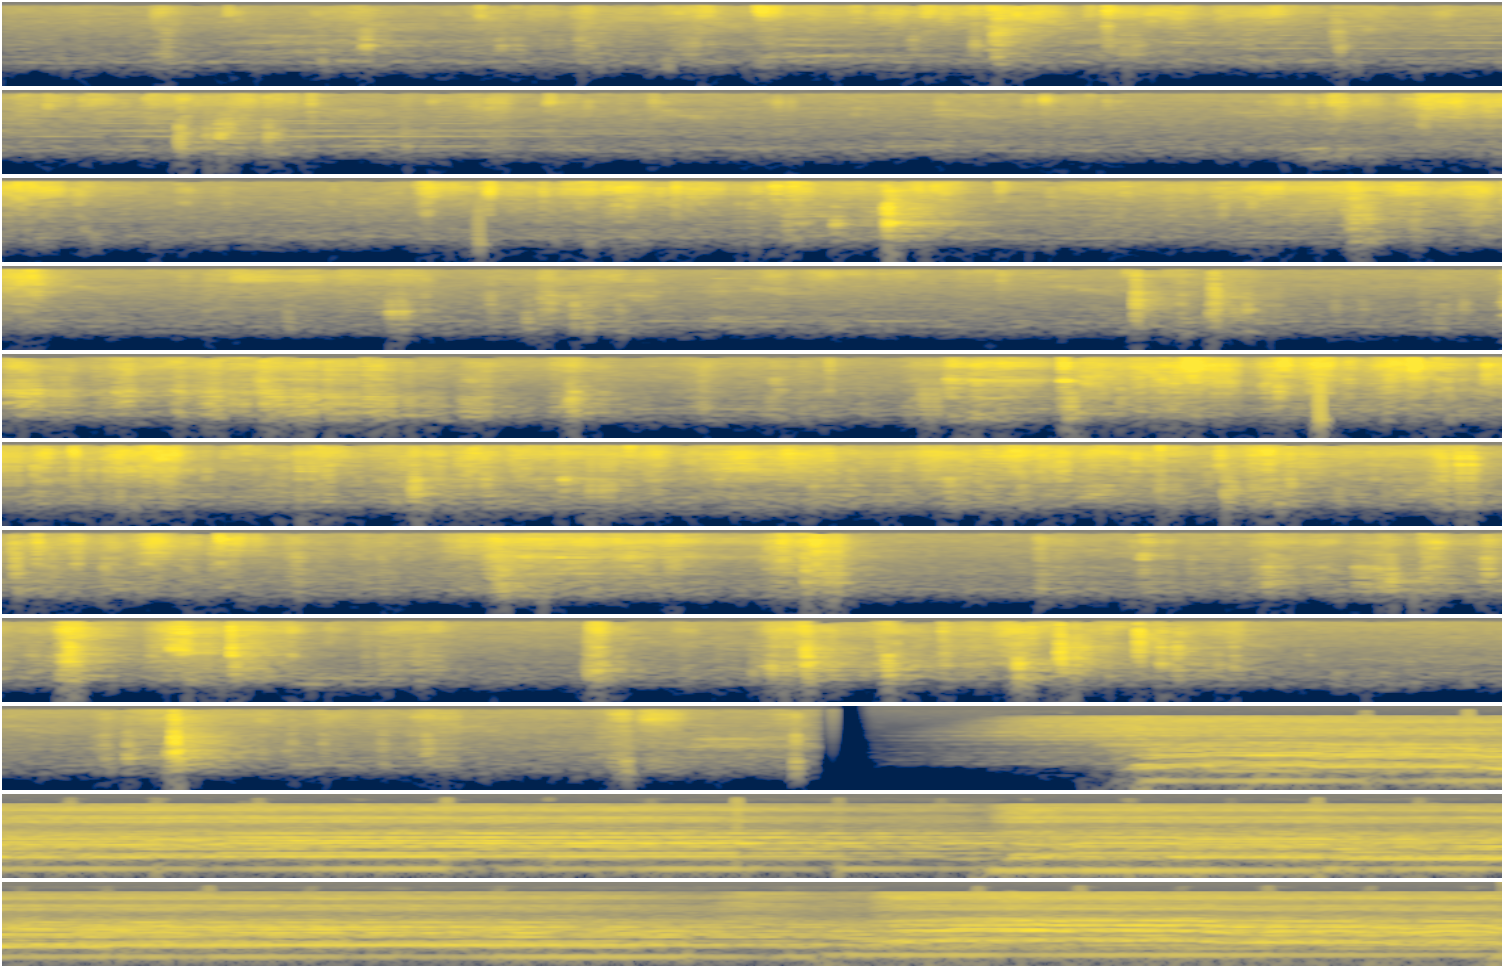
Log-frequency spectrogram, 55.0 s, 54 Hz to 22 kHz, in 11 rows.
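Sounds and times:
plastic wrap crinkling: 1.6 - 7.3, 9.2 - 15.4, 20.0 - 33.0.

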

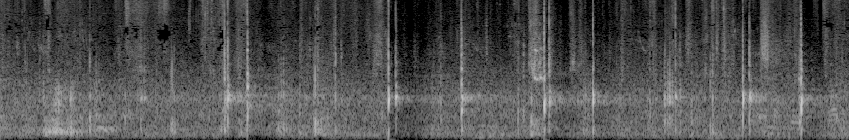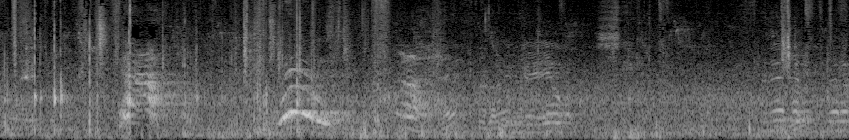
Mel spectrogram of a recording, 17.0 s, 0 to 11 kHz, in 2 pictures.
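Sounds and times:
footsteps scuffing on concrete: 0.0 - 12.5.

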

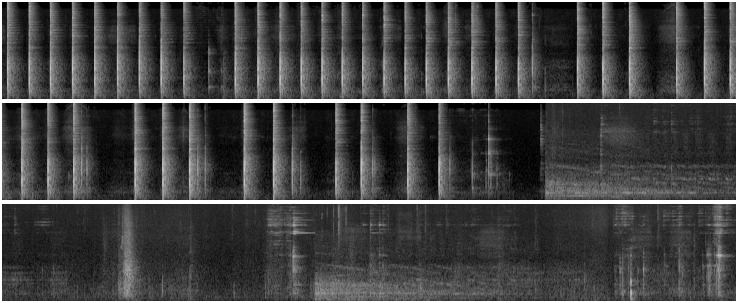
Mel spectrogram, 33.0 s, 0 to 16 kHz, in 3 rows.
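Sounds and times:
hammer clanging on anvil: 19.2 - 22.4, 26.4 - 30.1.

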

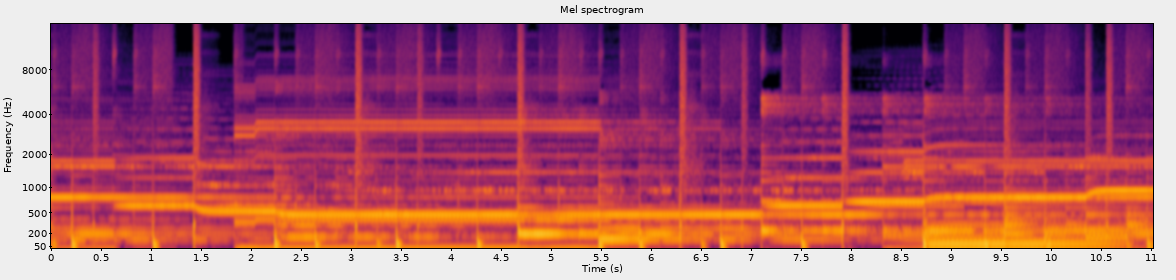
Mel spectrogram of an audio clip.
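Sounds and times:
held synthesizer tones: 1.8 - 6.3
steady beat: 1.8 - 7.7.

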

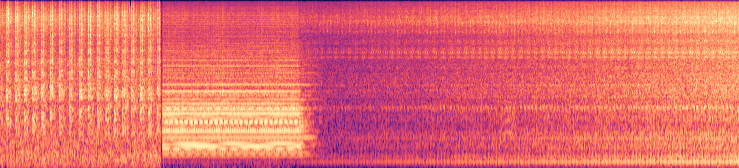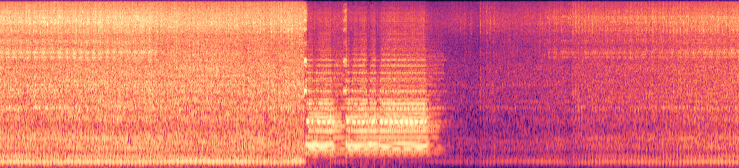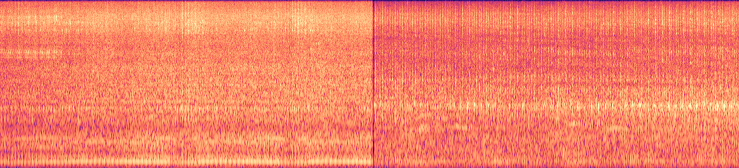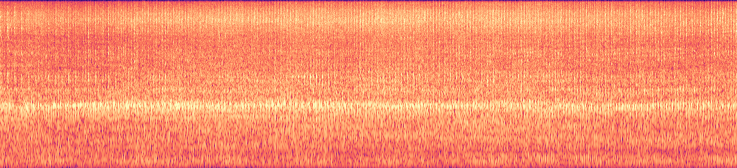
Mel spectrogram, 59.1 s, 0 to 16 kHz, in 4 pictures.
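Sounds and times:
engine humming: 0.0 - 59.0
horn blasts: 3.2 - 6.6, 20.8 - 23.9.

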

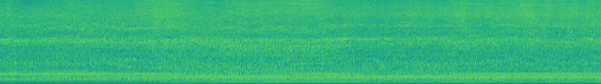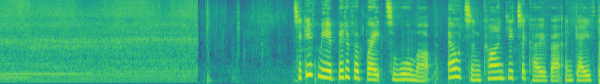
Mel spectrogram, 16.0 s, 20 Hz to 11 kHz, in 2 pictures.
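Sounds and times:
pressure washer motor humming: 0.0 - 10.7.

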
